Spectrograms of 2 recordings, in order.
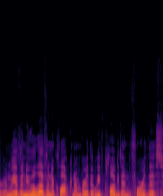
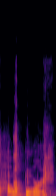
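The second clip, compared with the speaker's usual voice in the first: mock dismay; 5 semitones higher, 5 dB louder than usual. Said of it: "I thought".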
